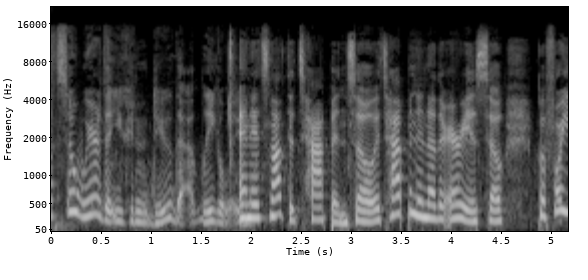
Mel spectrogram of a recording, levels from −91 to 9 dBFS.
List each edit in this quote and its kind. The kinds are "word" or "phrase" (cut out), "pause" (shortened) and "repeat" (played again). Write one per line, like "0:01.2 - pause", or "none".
0:02.4 - phrase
